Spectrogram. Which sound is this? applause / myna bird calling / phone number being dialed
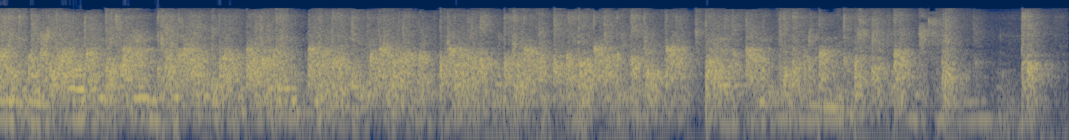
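applause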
